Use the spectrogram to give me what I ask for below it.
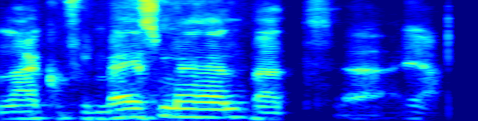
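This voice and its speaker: A man speaks with monotone, flat intonation. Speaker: urban planning expert. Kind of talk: webinar presentation. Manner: halting.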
